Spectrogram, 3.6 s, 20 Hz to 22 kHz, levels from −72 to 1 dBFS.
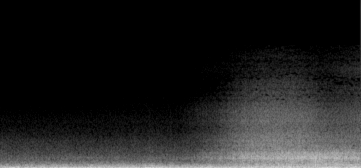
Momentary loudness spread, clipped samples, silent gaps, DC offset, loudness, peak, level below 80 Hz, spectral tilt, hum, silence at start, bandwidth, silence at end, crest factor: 5 LU; under 0.1%; none; under 0.1%; -18 LUFS; -2 dBFS; -20 dBFS; -6 dB/octave; none; 0 s; 13 kHz; 0 s; 14 dB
